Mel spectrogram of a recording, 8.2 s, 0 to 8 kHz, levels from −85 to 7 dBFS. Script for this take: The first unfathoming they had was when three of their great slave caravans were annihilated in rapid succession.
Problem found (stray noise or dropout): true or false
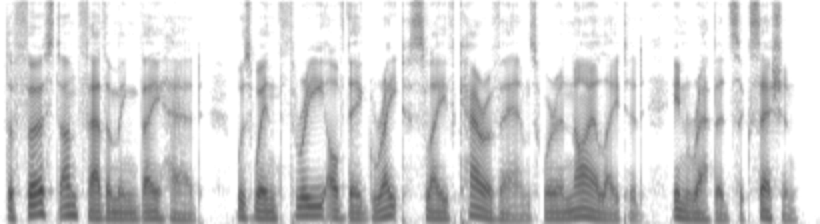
false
